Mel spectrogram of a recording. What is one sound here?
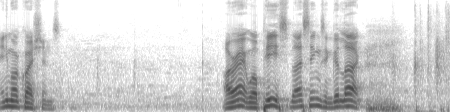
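A young man speaks through a microphone in a large hall.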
